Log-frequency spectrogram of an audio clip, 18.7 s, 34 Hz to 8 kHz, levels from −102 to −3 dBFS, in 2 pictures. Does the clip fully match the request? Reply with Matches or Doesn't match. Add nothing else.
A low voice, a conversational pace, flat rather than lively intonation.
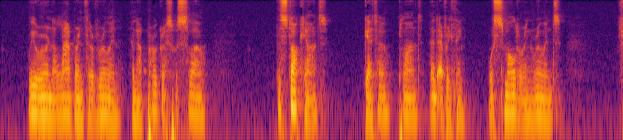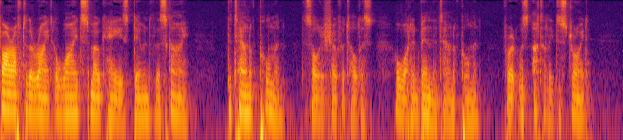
Matches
